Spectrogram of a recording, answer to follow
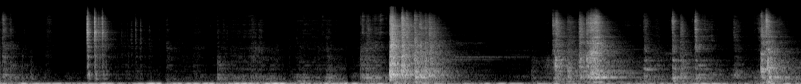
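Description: Metal clinks and clatter as a gas oven's igniter is worked loose from its mount beside the steel burner tube and lifted out. Irregular sharp knocks, the loudest about four seconds in and another cluster around six seconds.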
